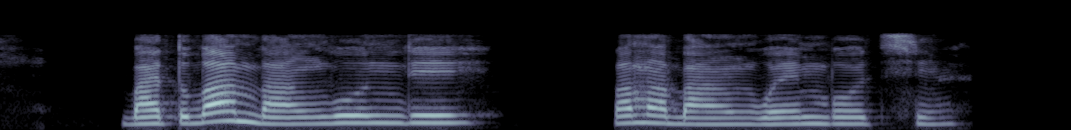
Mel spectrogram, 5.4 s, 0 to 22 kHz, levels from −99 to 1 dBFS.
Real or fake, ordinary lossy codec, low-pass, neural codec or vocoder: fake; Opus, 64 kbps; 7.2 kHz; codec, 16 kHz, 8 kbps, FunCodec, trained on LibriTTS, 25 frames a second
